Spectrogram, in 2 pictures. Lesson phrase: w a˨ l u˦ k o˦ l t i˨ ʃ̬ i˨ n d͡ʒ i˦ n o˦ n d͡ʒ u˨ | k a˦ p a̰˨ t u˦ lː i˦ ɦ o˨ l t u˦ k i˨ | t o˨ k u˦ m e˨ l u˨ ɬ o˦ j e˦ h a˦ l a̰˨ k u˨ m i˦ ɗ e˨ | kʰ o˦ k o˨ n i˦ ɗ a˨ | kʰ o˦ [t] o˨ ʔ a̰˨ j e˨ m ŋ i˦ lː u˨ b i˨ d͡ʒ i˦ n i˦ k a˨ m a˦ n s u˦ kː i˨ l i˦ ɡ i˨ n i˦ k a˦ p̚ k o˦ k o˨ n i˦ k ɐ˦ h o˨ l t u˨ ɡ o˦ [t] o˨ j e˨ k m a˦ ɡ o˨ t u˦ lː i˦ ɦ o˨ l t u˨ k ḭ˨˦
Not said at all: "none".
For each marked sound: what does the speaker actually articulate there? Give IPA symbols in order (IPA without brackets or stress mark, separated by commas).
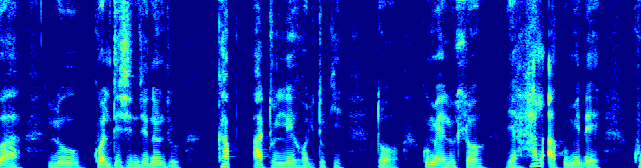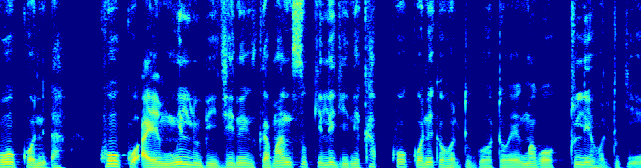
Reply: k, t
